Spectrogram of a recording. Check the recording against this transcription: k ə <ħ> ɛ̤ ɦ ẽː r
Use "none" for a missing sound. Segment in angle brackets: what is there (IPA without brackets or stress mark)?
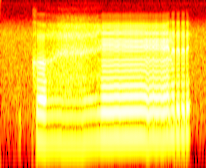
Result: ɦ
